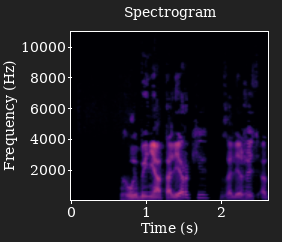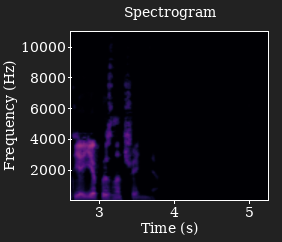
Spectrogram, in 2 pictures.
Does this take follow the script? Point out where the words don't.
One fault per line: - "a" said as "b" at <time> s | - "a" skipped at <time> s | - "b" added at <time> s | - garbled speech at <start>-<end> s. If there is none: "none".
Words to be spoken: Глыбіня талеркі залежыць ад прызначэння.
- "яе" added at 2.8 s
